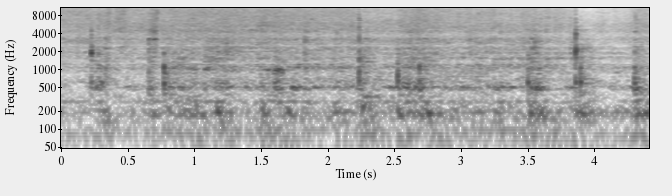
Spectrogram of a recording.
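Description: Chicken pieces frying in oil and masala in an aluminium pressure cooker, sizzling steadily while a wooden spoon stirs them. The spoon scrapes and knocks against the pot now and then, with one louder knock near the end.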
